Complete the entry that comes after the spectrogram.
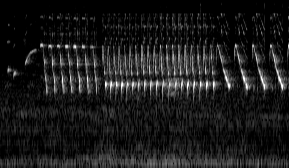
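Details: Nusantara canary in full song, recorded as tutor material: a brief rising whistle, a fast pulsed trill, a longer dense rattling trill, then four repeated downward-sweeping whistles, over steady low background noise.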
